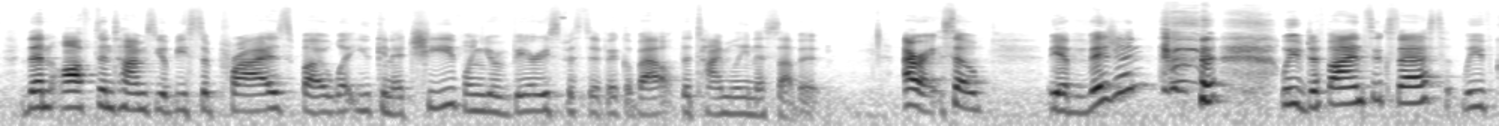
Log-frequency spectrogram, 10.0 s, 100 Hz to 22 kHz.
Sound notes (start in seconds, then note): 7.8 chuckles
